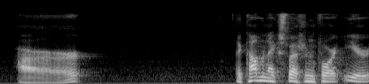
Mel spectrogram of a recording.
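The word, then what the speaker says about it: 耳: simply a stylized version of the human ear pronounced r the common expression for ear is adding the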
